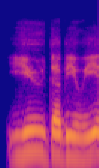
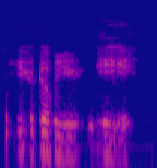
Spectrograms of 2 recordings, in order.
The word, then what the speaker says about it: Uwe: U W E. – Um, U. – The V might be pronounced as, or the, the W might be pronounced as a V.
